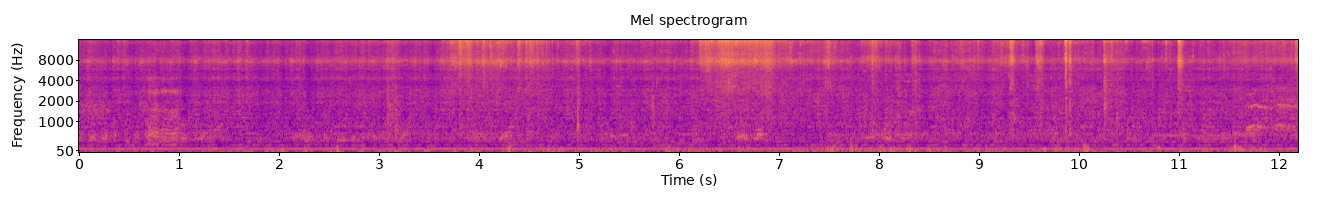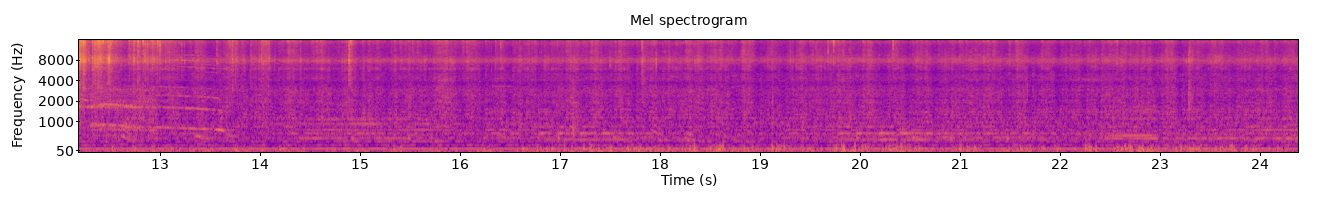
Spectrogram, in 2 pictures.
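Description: Plastic bag and packaging rustling as they are handled, in short bursts, over a steady low hum. A rooster crows faintly in the background about halfway through.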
